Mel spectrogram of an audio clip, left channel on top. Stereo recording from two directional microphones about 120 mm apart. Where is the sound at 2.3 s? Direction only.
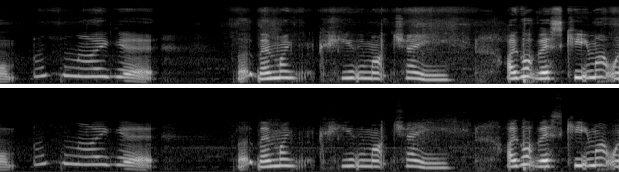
30° left (ahead or behind).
